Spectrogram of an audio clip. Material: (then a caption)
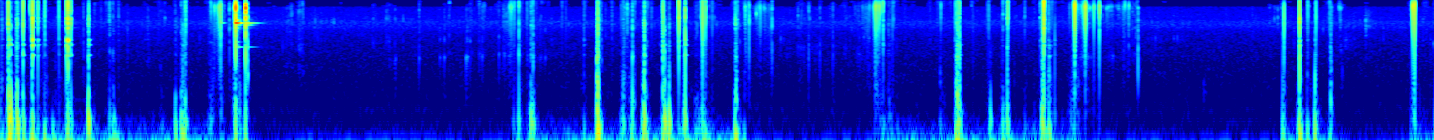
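Silicone. A hooked metal dental tool scratches inside the ear canal of a white translucent silicone ear model, likely on a binaural ear microphone, made of soft solid rubber. Three bursts of close, dry scratching and scraping come with sharp clicks between quiet gaps, heavy in low rumble with brief bright ticks.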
